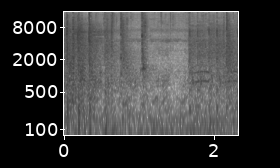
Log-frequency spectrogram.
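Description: Rapid turret gunfire against a zombie swarm in the video game RimWorld, a dense, continuous burst of overlapping shots at low level with no pauses.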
